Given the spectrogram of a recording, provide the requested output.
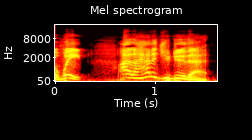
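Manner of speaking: high-pitched, startled questioning; baffled dad. Acted. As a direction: act out a dad caught off guard. Startled dad confronting his daughter.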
